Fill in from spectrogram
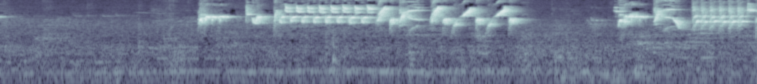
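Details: A wild-caught European goldfinch, described as a fine singer, gives quick, bright bursts of tinkling, twittering notes and liquid trills, high-pitched and rapid, in two spirited phrases with a pause between.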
